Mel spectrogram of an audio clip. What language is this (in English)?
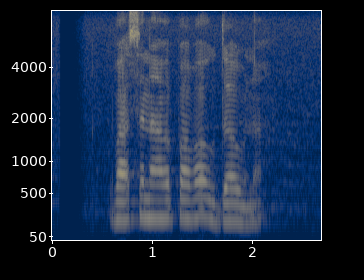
Sinhala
